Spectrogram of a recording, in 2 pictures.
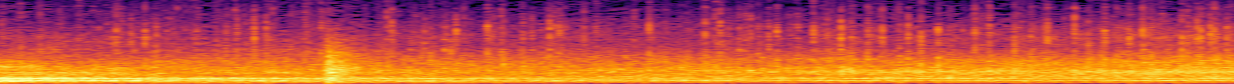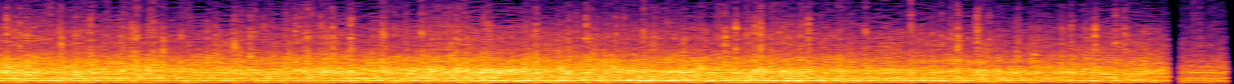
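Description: A model locomotive motor hums steadily.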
